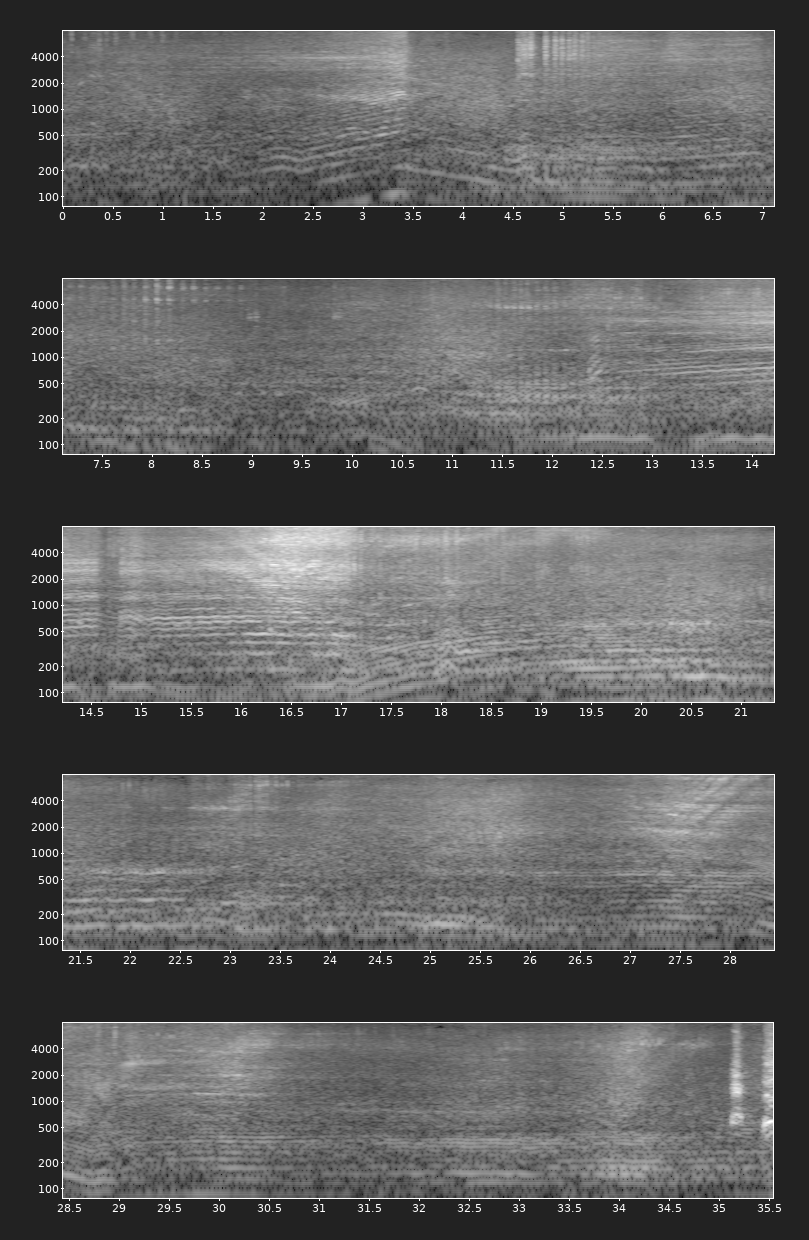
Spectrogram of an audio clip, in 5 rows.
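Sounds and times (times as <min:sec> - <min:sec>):
traffic in Kuta Bali: 0:00.0 - 0:35.5.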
